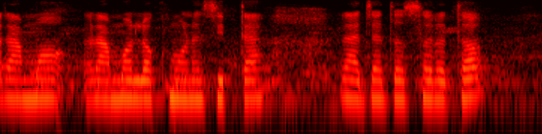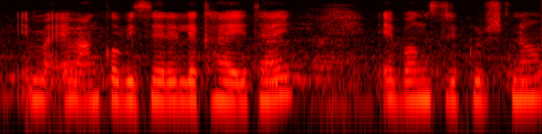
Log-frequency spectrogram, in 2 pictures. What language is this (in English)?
Odia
